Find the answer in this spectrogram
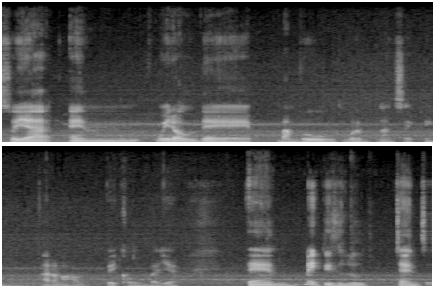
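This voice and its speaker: A man with a non-native accent and a very deep, low pitch talks at a fairly slow pace with ordinary pitch variation and long, frequent pauses. His loudness swings widely, and there is noticeable background noise. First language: not English. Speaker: gaming content creator. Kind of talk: casual tutorial showcase. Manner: halting, hesitant.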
